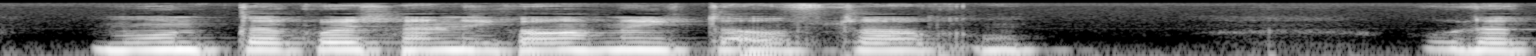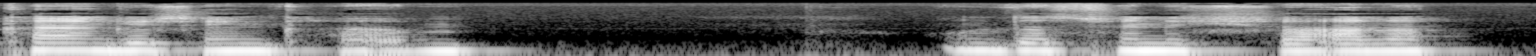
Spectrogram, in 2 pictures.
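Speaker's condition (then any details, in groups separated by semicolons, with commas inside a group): Spasticity from birth; multiple sclerosis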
